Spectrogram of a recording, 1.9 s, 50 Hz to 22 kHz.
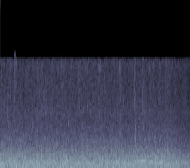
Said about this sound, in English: A dangerous deluge falls on tarps, tents and dirt. This is the second major downpour in as many weeks, inundating the camps which have sprung up across Gaza amidst the rubble of 2 years of war.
